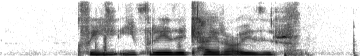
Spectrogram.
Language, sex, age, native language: Icelandic, male, 8, Icelandic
